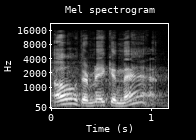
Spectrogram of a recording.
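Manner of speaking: ordinary talk, nothing marked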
